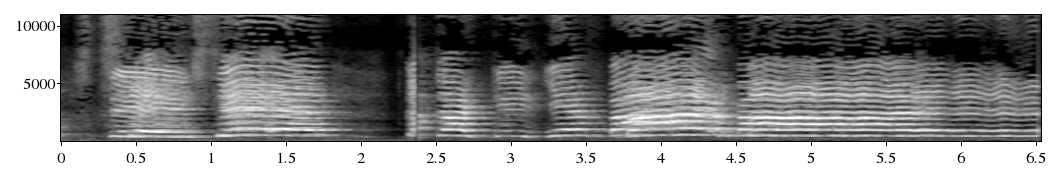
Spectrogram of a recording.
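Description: Children singing in high voices, in three short phrases; the last ends in a long held note.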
